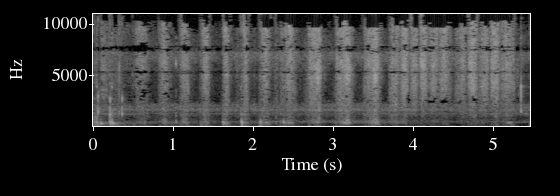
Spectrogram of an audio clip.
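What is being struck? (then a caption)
Carpet-covered cat tree platform. Fingertips and nails rub and scratch the short brown carpet covering a small square cat tree platform with a solid base. The result is a run of quiet, textured scratching strokes with a bright, hissy top and a faint mid-range tone around 500 Hz, each stroke fading quickly.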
